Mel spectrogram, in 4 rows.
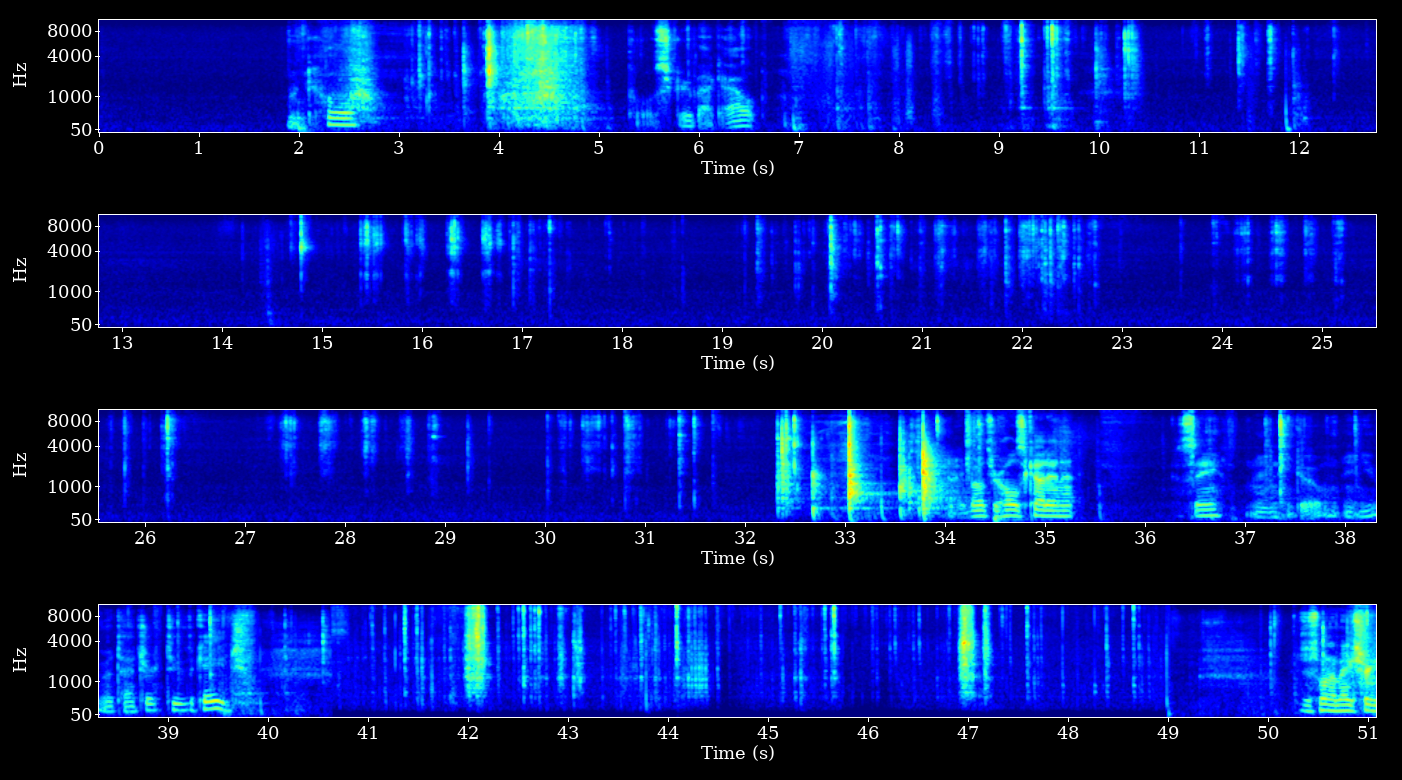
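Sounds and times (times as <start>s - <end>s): reamer clicking and scraping plastic: 39.1s - 49.0s.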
